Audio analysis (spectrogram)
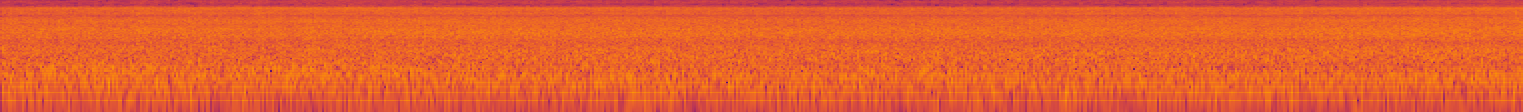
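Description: A river runs over rocks past rubber plantations and rice fields near an old village in South Tapanuli, making a loud, steady, broadband rush with no break. No voices are heard.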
